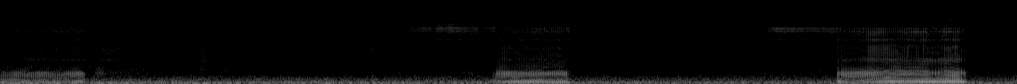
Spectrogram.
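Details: French Bulldog snoring while awake indoors: low, rattling, buzzy breaths, with two louder snorting snores of about a second each at regular intervals over a steady background hum.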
